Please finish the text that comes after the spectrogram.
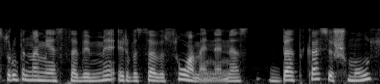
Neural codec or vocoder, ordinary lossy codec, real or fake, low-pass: none; MP3, 48 kbps; real; 5.4 kHz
